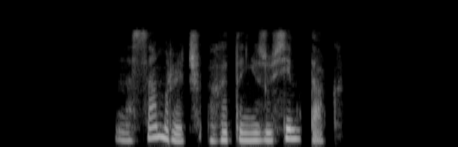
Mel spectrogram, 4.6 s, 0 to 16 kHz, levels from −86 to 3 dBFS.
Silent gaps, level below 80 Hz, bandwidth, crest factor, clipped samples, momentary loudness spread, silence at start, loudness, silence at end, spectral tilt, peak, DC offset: 2.02-2.07 s, 3.02-3.11 s; -78 dBFS; 7.6 kHz; 20 dB; under 0.1%; 13 LU; 1.15 s; -34 LUFS; 1.35 s; -5.5 dB/octave; -16 dBFS; under 0.1%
